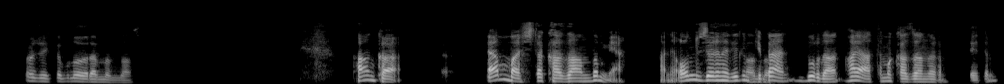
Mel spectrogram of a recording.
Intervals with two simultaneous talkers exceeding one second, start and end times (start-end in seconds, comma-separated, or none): none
